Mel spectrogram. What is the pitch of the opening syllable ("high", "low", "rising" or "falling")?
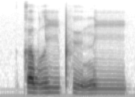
low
